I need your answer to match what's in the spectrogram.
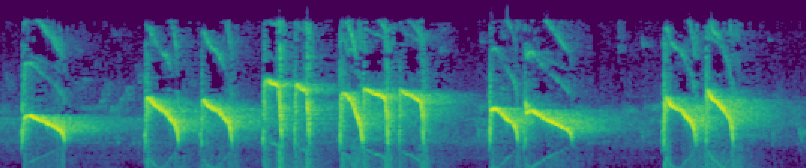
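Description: White-capped tanager giving loud, shrill, downward-slurred screeches in bursts of two to four, overlapping as if from several birds.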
